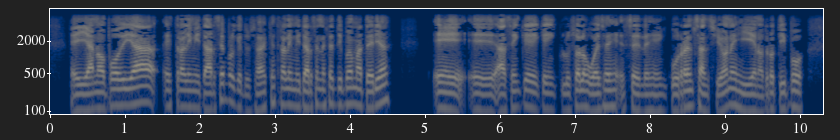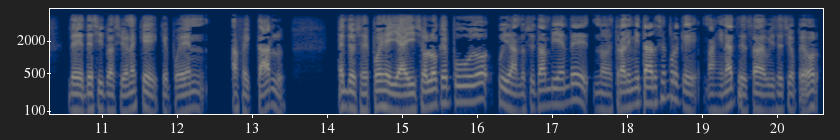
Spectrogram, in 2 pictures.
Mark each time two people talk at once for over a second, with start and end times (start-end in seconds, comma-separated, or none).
none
